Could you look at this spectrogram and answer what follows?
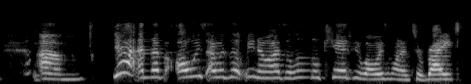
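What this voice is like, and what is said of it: Canadian accent. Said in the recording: “I'm originally from Canada, so that you, might hear my accent ... The accent won't budge”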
